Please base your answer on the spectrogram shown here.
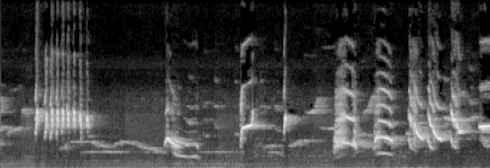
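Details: An Oriental magpie-robin sings loudly in the ngeplong style to stir up other magpie-robins: an opening rapid buzzy trill, then drawn whistles, falling slurs and a fast string of chirpy notes.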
